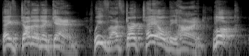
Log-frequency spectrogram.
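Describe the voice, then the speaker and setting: A man's voice: high-pitched, very animated, a little slow, creaky, sharp tone, voice pushed up, full character voice. A man voicing an engine driver giving urgent, practical instructions.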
